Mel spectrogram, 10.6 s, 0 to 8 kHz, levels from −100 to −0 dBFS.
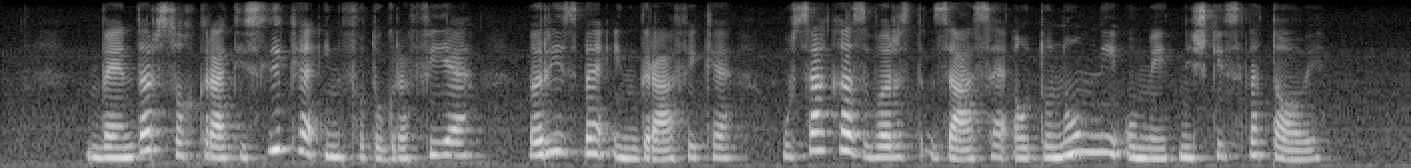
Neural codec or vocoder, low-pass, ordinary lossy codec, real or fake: none; none; none; real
